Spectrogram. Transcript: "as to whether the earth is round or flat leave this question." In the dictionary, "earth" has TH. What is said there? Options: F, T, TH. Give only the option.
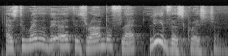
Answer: TH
